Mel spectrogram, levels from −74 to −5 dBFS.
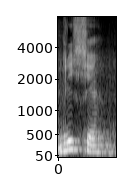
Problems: constant background noise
